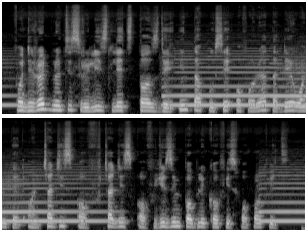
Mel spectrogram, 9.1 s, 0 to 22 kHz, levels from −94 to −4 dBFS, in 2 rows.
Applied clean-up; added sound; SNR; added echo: none; Wind instrument, woodwind instrument; 4 dB; none.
